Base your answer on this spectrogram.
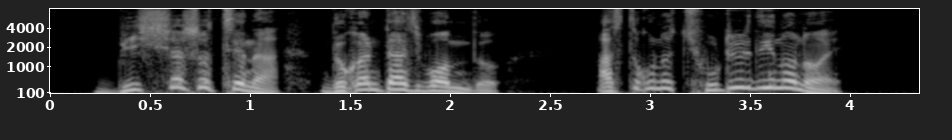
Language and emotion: Bengali, surprised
